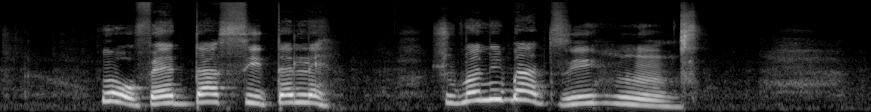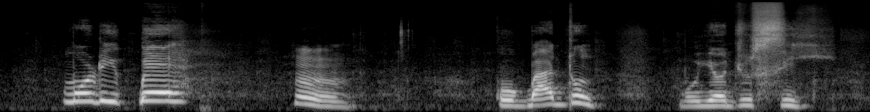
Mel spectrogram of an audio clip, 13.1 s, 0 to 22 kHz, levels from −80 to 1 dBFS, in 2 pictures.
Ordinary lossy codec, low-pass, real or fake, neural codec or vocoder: none; none; fake; autoencoder, 48 kHz, 128 numbers a frame, DAC-VAE, trained on Japanese speech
